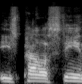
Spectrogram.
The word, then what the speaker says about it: East Palestine: uh yeah you correct it it's always been pronounced East Palestine as far as I know okay um but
